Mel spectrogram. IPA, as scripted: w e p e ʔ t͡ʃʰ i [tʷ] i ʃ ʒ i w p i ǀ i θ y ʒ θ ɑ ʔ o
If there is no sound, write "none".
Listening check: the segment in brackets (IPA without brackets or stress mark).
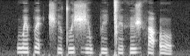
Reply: tʷ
